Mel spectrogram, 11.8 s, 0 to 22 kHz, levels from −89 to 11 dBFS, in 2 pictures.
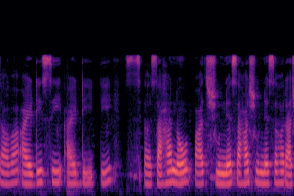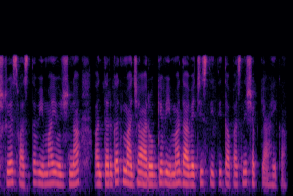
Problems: constant background noise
